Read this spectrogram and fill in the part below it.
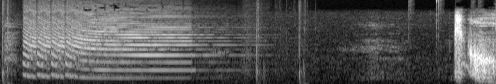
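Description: A loud air horn emote from the Fortnite video game blares once for nearly two seconds, then falls silent apart from a few faint clicks and a short burst of noise at the end.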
